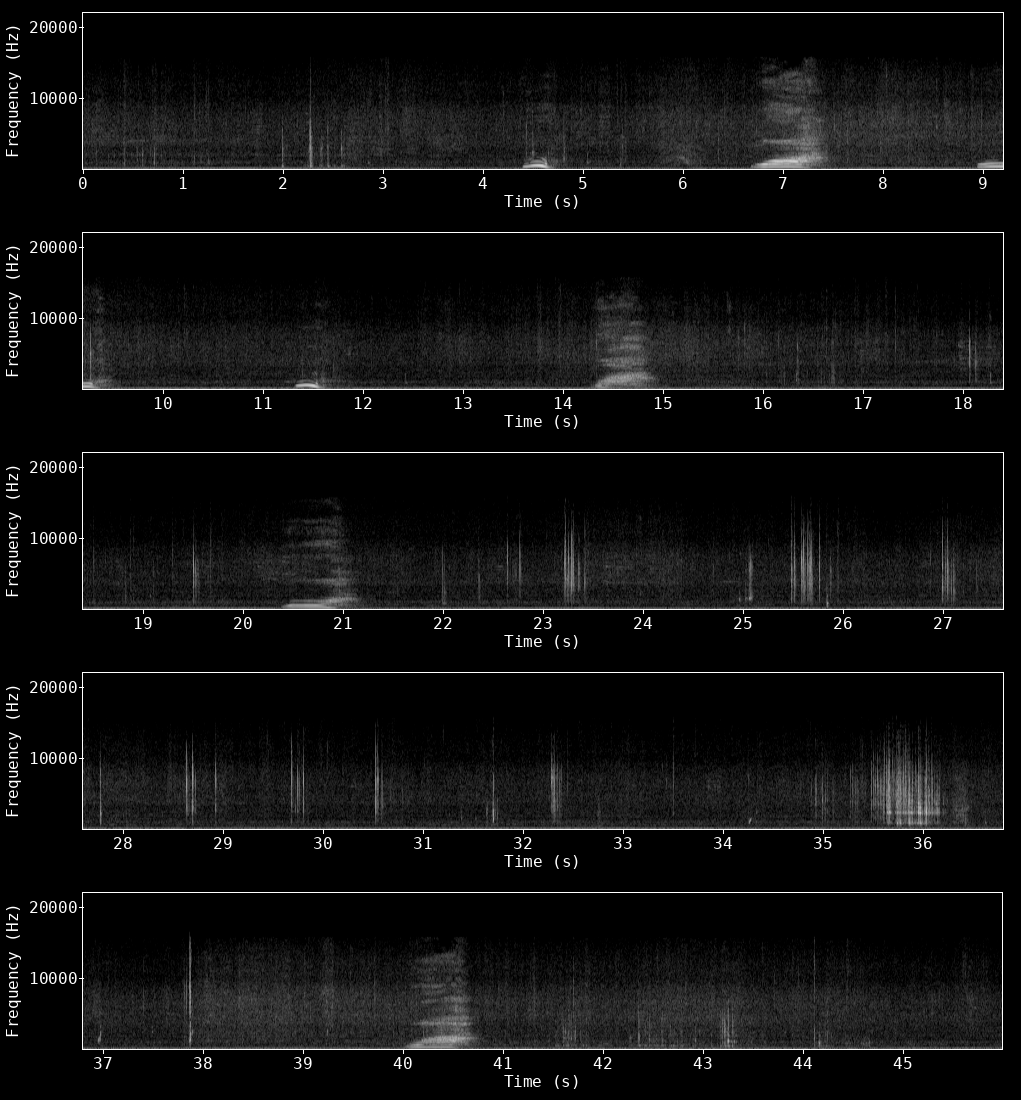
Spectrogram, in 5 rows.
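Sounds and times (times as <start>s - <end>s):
low steady hum: 0.0s - 45.9s.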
